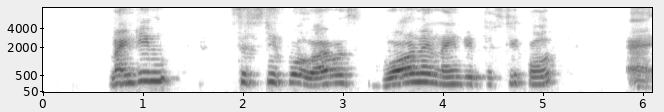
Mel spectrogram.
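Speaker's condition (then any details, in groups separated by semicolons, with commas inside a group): Encephalitis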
